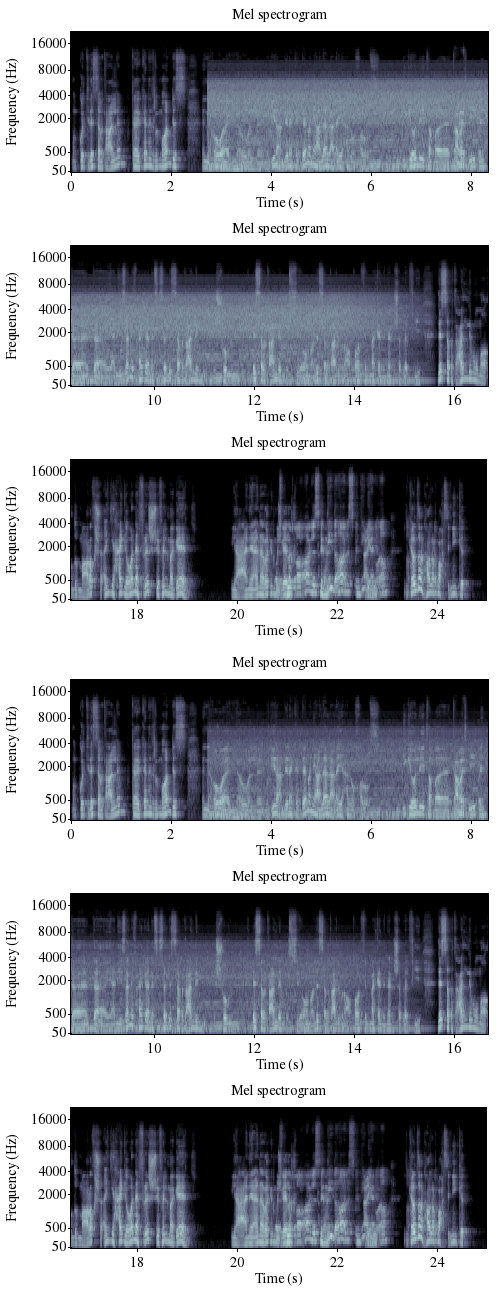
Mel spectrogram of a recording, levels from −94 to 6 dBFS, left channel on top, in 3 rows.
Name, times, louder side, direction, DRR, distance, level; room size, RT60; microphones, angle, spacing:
voice 1, 0.0-6.2 6.6-19.1 19.9-21.1 21.7-21.9 22.5-22.9 23.5-24.5, right 1 dB, 5° right, 9 dB, 0.6 m, -28 dB
sound 1, 2.7-15.6, left 7 dB, 70° left, 0.6 m, -31 dB
voice 2, 20.8-23.0 23.4-23.5, left 1 dB, 40° left, 7 dB, 1.2 m, -27 dB
15.5 x 5.3 x 3.0 m, 0.40 s
head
